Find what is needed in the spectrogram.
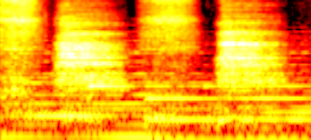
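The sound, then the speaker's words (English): Rapid, deep breathing through the mouth or nose, shown as a demonstration of fast repetitive breaths: a few loud, noisy inhales and exhales alternate in quick rhythm, heard alone without talk. “The repetitive breathing more quickly and deeply, this kind of thing,”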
